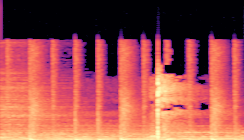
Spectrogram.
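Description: Background music with a steady beat. About one and a half seconds in, a single sharp crack of a driver striking a teed golf ball.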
